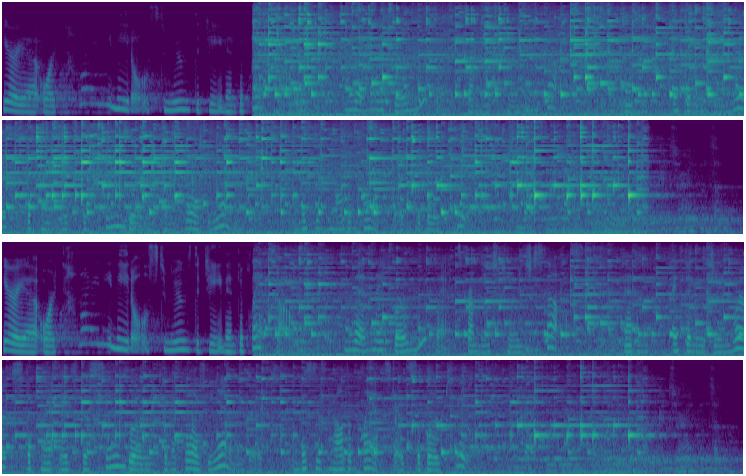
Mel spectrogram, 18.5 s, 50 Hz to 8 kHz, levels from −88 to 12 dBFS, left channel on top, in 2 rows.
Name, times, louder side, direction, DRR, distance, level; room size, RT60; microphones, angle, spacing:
voice 1, 0.0-3.6 4.0-7.2 7.8-8.1 8.4-12.5 12.9-15.2, right 4 dB, 70° right, 17 dB, 0.7 m, -41 dB
sound 1, 3.1-17.4, left 9 dB, 65° left, 0.7 m, -30 dB
voice 2, 7.4-7.8 15.6-16.3 16.6-18.2, right 1 dB, 35° right, -1 dB, 7.8 m, -48 dB
28.5 x 26.0 x 6.1 m, 2.1 s
head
